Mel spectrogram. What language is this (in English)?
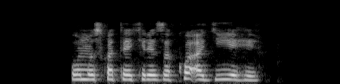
Kinyarwanda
